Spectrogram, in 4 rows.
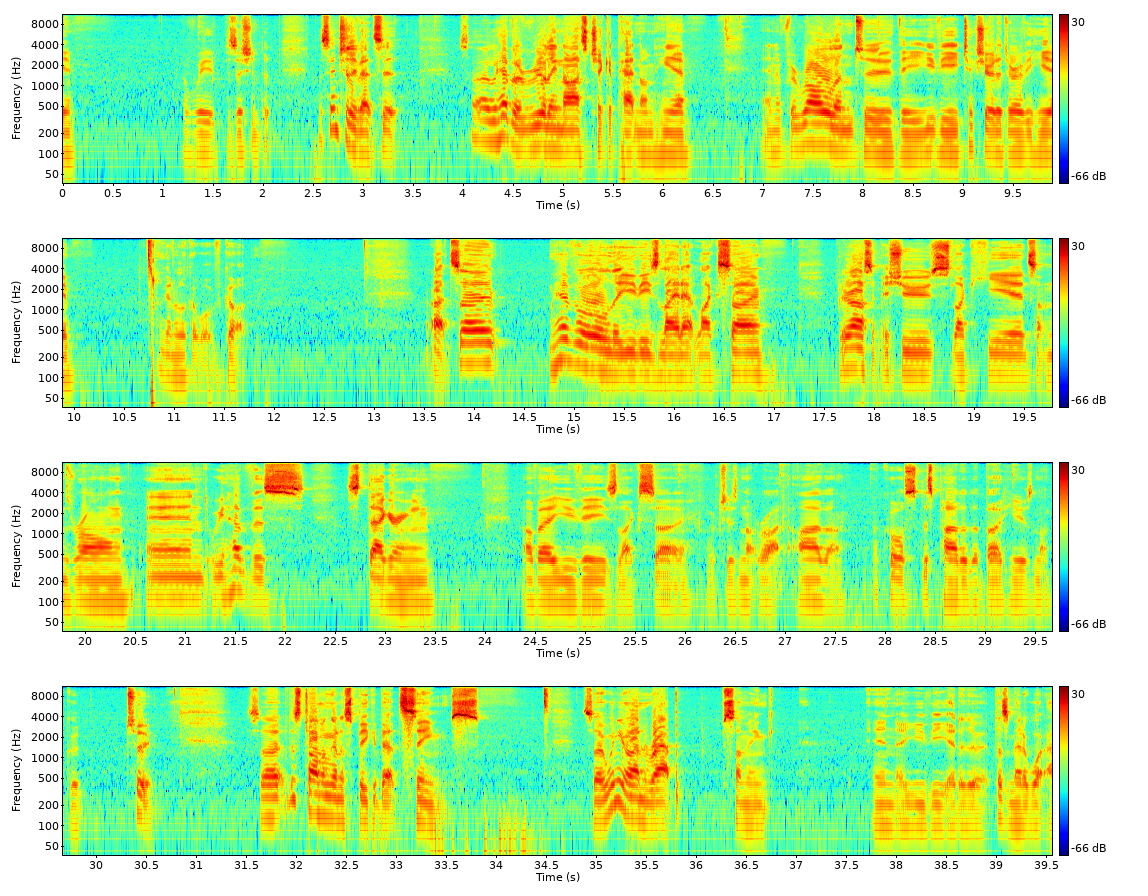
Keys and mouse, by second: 0.0 click, 1.7 alt+click, 3.3 alt+middle click, 3.7 alt+click, 5.6 alt+right click, 6.0 alt+click, 7.2 alt+click, 9.2 click, 13.2 alt+middle click, 15.2 alt+middle click, 17.9 ctrl+2, 31.8 Escape, 36.3 alt+click, 38.1 alt+middle click, 38.4 alt+right click, 38.6 alt+click.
